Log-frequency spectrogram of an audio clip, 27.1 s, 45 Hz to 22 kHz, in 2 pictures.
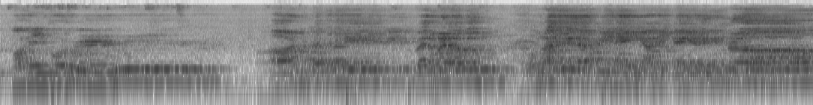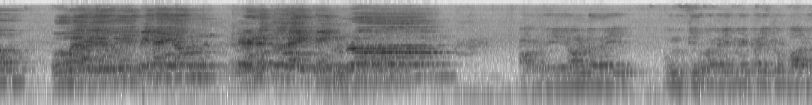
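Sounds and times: man chanting a prayer: 0.0s - 11.5s, 22.2s - 27.0s.

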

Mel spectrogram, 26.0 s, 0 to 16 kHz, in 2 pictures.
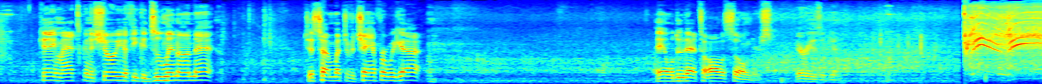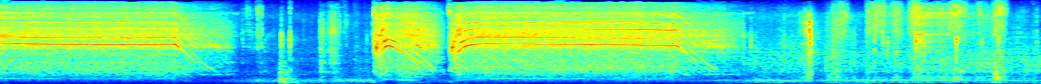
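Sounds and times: power tool motor whining: 12.0s - 16.2s, 17.7s - 22.4s.

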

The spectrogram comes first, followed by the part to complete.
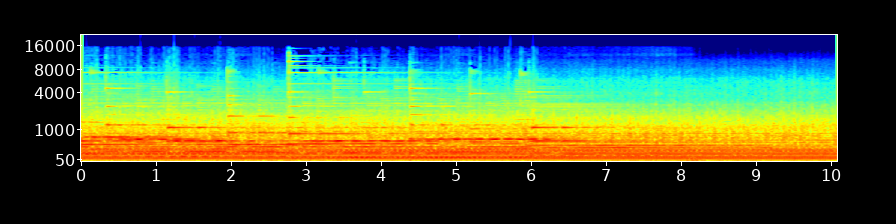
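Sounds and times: ambient chime music: 0.0s - 9.0s
paramotor engine drone: 0.0s - 10.0s.

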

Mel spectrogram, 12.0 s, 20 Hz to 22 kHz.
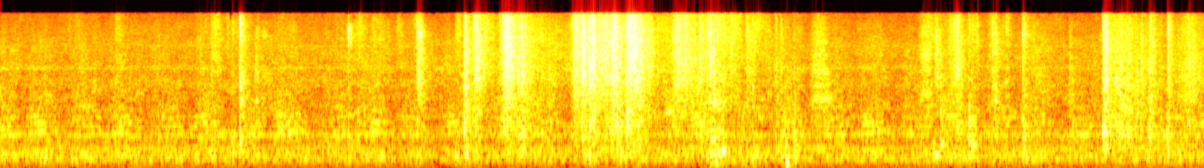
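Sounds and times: crumpled paper rustling: 4.6s - 7.6s, 11.0s - 12.0s.

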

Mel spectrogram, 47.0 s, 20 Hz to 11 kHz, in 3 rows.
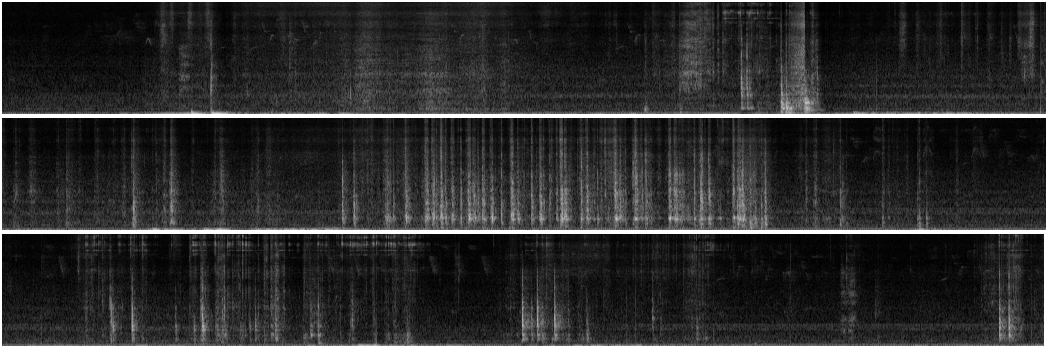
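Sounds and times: cats clawing at scratcher: 20.8s - 30.3s, 32.4s - 37.9s, 46.0s - 46.9s.

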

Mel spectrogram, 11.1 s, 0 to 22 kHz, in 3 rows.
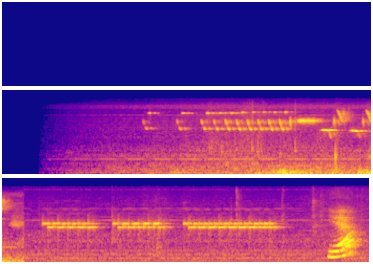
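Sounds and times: outdoor background noise: 4.1s - 11.0s
high bird chirps and trill: 5.1s - 10.0s
telephone ringing two-tone trill: 7.8s - 10.2s.

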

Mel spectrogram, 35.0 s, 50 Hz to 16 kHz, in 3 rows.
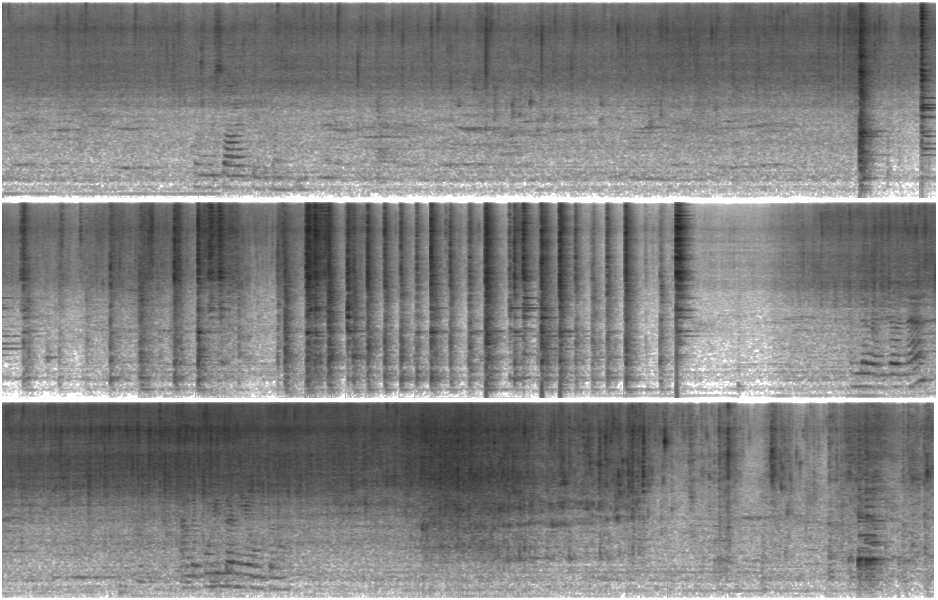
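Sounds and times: food sizzling in a pot: 0.0s - 35.0s
metal spatula scraping a pot: 13.3s - 14.6s, 33.7s - 35.0s.

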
